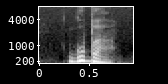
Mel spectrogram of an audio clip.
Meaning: 1. lip 2. tip of certain instruments (e.g. forceps) 3. polypore 4. sponge 5. bay or inlet of a sea or lake (usually at the mouth of a large river) 6. stockade (prison)
- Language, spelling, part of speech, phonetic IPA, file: Russian, губа, noun, [ɡʊˈba], Ru-губа.ogg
